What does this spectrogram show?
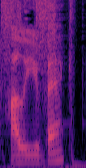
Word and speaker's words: HallyuBack: of your site hollow you back am i pronouncing it correctly yeah Holly you back what's where's this coming from okay well this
